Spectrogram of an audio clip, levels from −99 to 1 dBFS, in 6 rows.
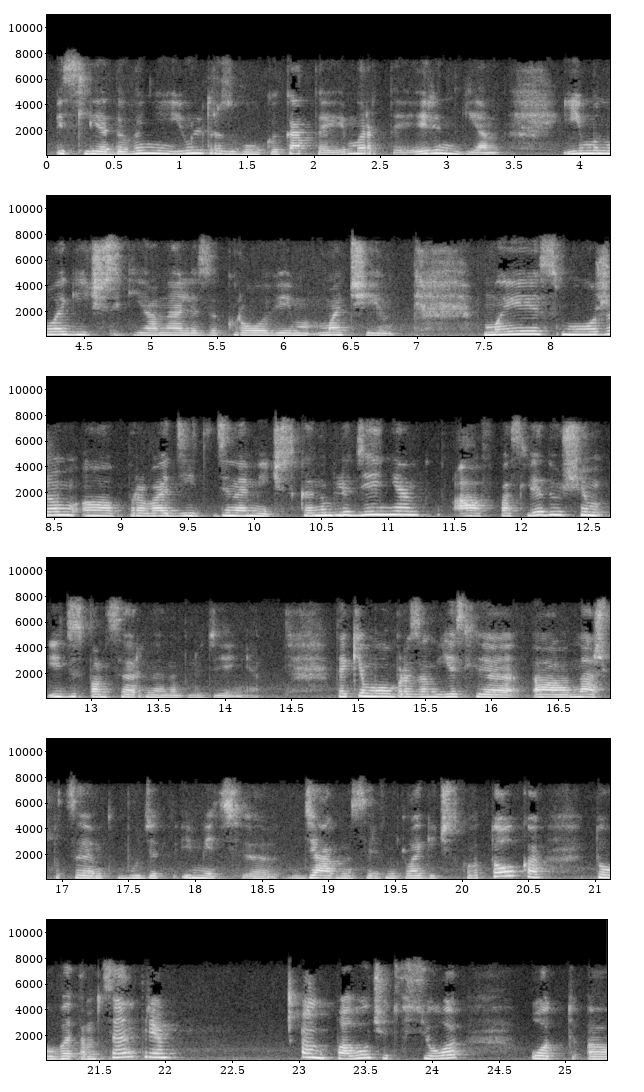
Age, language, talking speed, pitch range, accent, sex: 20-39, Russian, 105 wpm, 180-230 Hz, native, female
